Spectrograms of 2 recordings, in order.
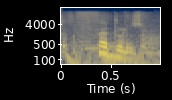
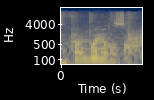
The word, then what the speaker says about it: federalism: to watch out for the word is federalism and not federalism federalism you stress the first syllable the other one is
